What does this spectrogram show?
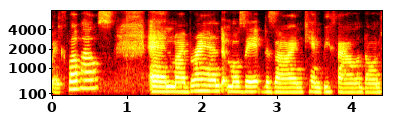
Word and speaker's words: MOSAIQ: And my brand, Mosaic Design, spelled with a Q. So that's MOSAIQ. Mosaic Design and all of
